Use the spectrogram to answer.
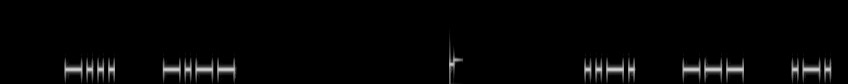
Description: Morse code, heard as a keyed tone, about 22 wpm, spaced as for 12 wpm, 700 Hz. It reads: BY FOR
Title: 3x Character Spacing - Top 100 Words - 22wpm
